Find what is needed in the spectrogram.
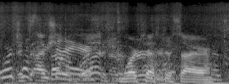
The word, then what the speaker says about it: Worcestershire: Worcestershire. – Because why is there a Shire there? – Ask Rachel would know. – Shire is sure in the UK.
